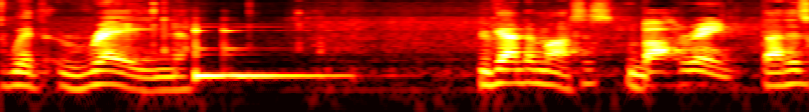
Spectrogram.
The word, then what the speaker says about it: Bahrain: of category Ramsey drain rhymes with rain it is the name of which island nation in the Persian Gulf rhymes with rain Uganda Martis Bahrain that is correct for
